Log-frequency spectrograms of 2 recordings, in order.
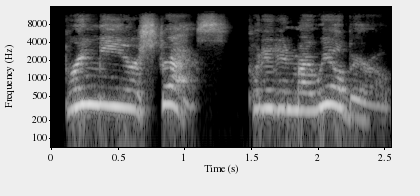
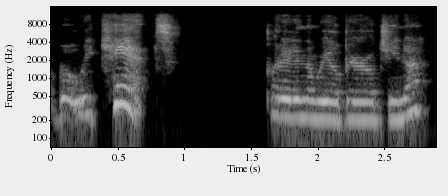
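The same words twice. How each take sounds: First: Emphatic trainer summoning an audience volunteer; retold stage command. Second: Mock audience protest. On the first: Calls volunteer up in retold demo. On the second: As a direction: imitate a helpless participant objecting to the trainer. Voices audience's protest to trainer.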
